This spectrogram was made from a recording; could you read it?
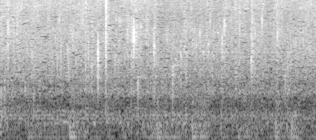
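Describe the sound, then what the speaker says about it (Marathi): Onion and chili sizzle and crackle steadily in hot oil, with sharp pops scattered through the continuous frying hiss. "कांदा घातले आपण फोडणीमध्ये आणि मिरचीचे असे हे मोठे मोठे तुकडे करून घालतोय"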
